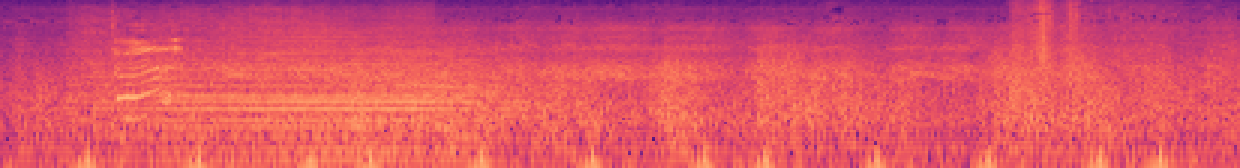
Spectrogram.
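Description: A vehicle engine idles in the Metro Exodus video game, a steady low rumble with regular pulsing thumps, while a voice speaks and bird-like cries cut in over the noise.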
